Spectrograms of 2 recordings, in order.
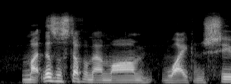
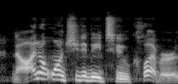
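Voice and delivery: high, loud stern judge; a touch of a stern judge warning; 7 semitones higher, 4 dB louder than usual. A narrator's reading. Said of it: "the judge warned him".

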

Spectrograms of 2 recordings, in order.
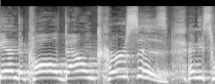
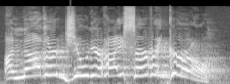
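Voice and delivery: high, drawn-out disbelief; hammed-up incredulous announcement; mock amazement; 8 semitones higher, slower than usual. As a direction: draw it out as if scandalized. Mock amazement at second girl.

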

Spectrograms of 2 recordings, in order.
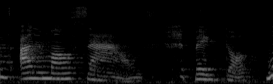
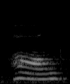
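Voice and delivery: honking goose call; 3 semitones lower, 3 dB louder than usual. Shown as a demonstration. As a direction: honk like a goose.

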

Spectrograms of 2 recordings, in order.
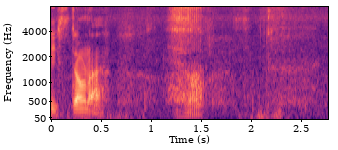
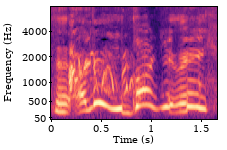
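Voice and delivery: squeaky high voice for the dog, with a laugh; high pet talk; 13 semitones higher than usual. Real, not acted. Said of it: "I don't talk like that normally".

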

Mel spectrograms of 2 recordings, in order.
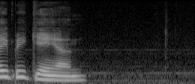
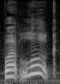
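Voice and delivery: higher-pitched but not truly shouted; understated storybook yell; mild mock yell; 8 semitones higher than usual. A narrator's reading. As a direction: call it out lightly, pitched up. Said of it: "I yelled".

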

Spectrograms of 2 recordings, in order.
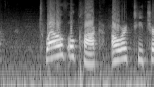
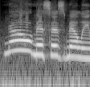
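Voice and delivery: higher, louder shout; 9 semitones higher, 5 dB louder than usual. Acted. Children shout back at the teacher, higher and louder. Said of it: "we shout".

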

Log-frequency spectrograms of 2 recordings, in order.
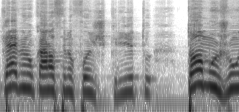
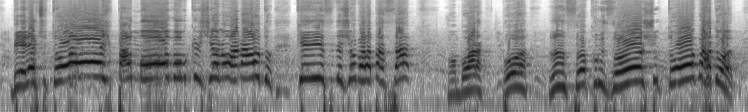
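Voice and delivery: lively football match commentary; play-by-play commentary; 4 semitones higher, 7 dB louder than usual. Acted. Live play-by-play of own match.

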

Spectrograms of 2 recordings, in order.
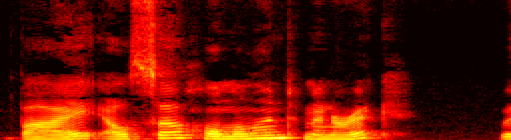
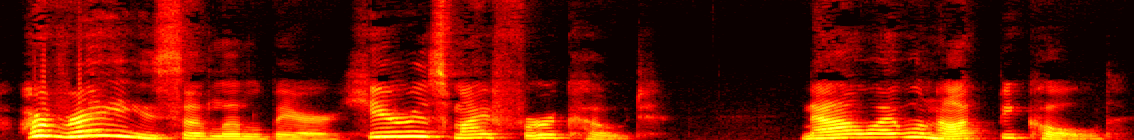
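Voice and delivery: excited cheer; 5 semitones higher, 7 dB louder than usual. Acted. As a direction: cheer like a happy cub.

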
